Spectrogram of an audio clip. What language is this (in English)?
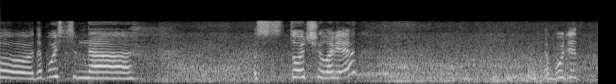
Russian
